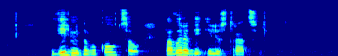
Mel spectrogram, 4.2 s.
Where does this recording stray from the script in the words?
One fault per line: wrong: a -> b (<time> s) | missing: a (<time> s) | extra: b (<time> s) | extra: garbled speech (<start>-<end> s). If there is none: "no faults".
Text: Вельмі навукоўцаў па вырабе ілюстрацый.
no faults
